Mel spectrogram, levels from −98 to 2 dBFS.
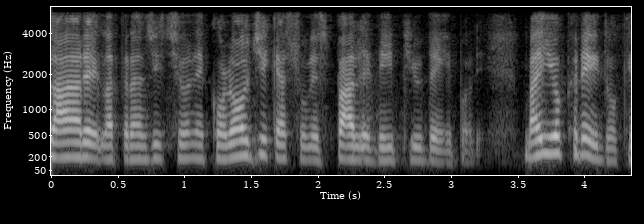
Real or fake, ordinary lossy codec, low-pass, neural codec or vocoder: fake; none; 5.4 kHz; codec, 16 kHz, 1.1 kbps, Voila-Tokenizer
